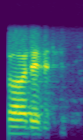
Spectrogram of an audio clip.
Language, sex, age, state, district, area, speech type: Bodo, male, 18-30, Assam, Chirang, urban, conversation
